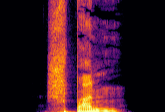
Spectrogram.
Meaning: 1. instep 2. arch of the foot 3. bucket
- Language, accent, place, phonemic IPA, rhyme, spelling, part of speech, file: German, Germany, Berlin, /ʃpan/, -an, Spann, noun, De-Spann.ogg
